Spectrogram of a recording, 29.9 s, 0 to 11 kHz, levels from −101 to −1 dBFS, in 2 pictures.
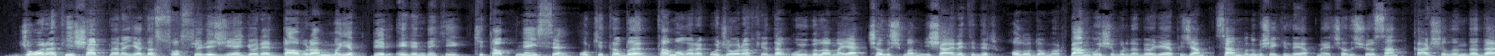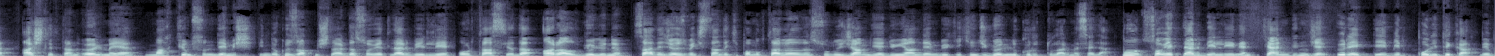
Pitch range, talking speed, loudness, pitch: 145-190 Hz, 135 wpm, -22 LUFS, 165 Hz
